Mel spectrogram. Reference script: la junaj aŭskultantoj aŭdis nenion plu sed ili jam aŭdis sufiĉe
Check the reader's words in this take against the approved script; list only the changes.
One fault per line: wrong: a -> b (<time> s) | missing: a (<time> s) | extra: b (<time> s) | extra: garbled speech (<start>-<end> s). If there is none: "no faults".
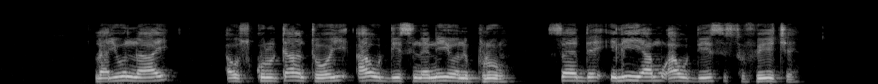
no faults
